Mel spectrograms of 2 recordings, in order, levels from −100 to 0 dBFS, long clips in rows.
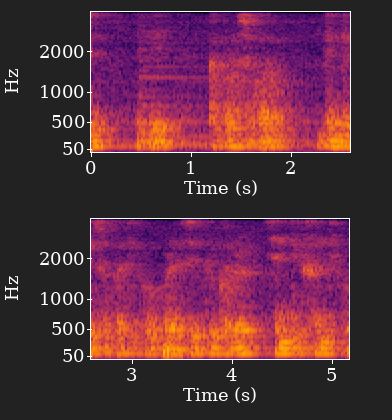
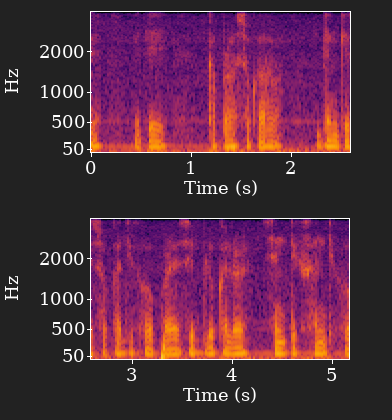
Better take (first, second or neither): second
